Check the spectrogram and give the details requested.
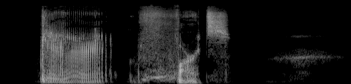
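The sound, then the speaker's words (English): Several loud fart noises in quick succession: a long buzzy blast, a rougher sputtering one and a short sharp pop, then a softer, higher-pitched squeak trailing off. “Farts.”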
